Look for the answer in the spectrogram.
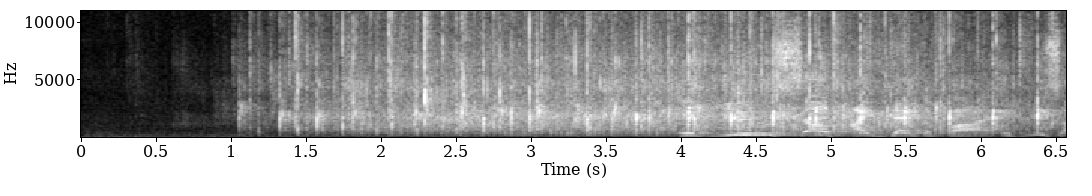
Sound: applause

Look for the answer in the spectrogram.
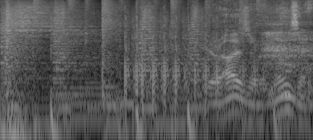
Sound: rapid gunfire

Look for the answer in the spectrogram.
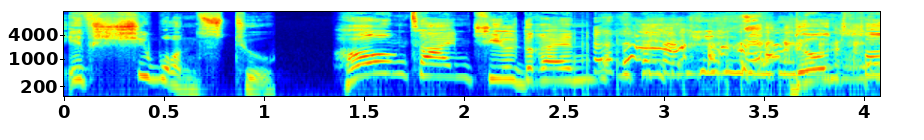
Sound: all giggle

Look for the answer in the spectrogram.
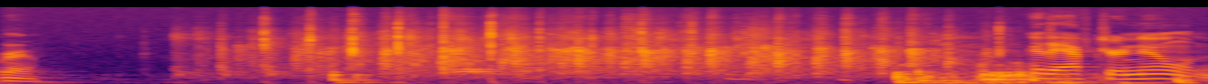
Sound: applause

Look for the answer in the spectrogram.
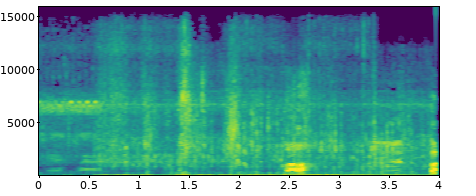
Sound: tires bumping against ground

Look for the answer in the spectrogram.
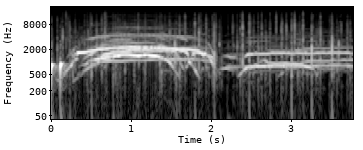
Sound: cheering and clapping hands

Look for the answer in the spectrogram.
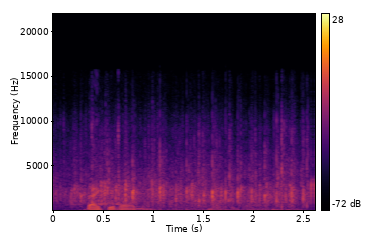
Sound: applause

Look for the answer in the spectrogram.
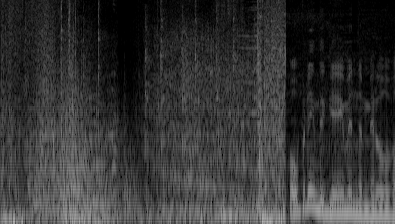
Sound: explosion

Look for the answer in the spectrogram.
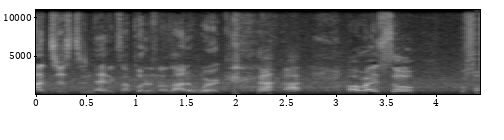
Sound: laughs

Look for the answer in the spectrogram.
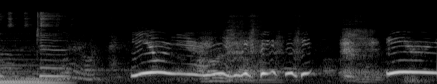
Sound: makes baby noises

